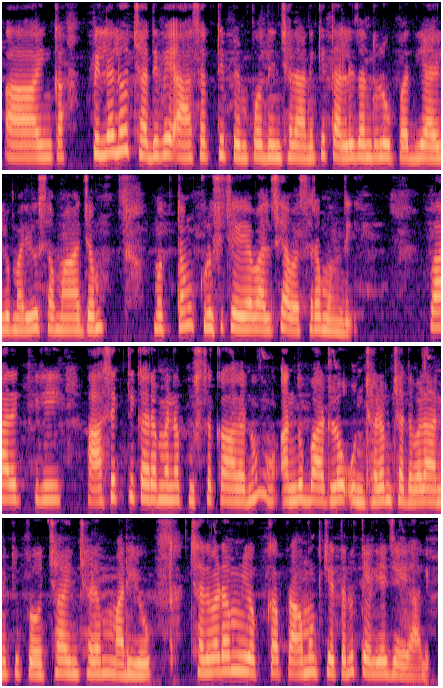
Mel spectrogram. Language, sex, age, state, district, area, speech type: Telugu, female, 18-30, Telangana, Nizamabad, urban, spontaneous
